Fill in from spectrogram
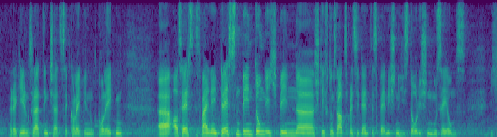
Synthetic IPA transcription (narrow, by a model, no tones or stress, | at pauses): ʁeɡiːɾʊŋsʁɛːtɪnɡ̥əʃɛt͡stəkʰoleːɡ̥ɪnənʊntkʰoleːɡn̩ | ʔʔalseːɐstəsmaɪnəɪntəʁɛsn̩bɪndʊŋɪçb̥ɪnːʃtɪftʊŋsʁaːtspʁ̥ɛzidɛnt̚d̥ɛsb̥ɛʁnɪʃn̩ɦɪstoːʁɪʃn̩muzeːʊms | ɪç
